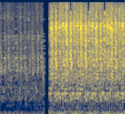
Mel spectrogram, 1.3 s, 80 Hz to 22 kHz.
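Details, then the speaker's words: 1980 MGB after a roadside breakdown, newly fitted distributor cap, rotor, leads and plugs, warming up after start: a rough, uneven chug with dropping beats, a poor misfire; owner suspects a 12-volt coil fed only 6 volts through the ballast wire. "and uh I would say that is a very poorest fire to be honest with you so um what I'm thinking is that is a 12 volt admission coil and they're using the ballast wire which only gives it six volts when it's actually running"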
